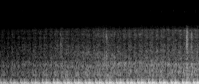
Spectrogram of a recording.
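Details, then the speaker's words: Yamaha Super Tenere at standstill in first gear with the clutch pulled in, rear wheel still spinning; low rumbling clatter with an uneven chugging beat; owner suspects the shaft drive, not confirmed. "that's not right that's not good it's like missing yeah I've never heard that that's what it's doing why the hell is it spinning with the clutch pulled up"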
